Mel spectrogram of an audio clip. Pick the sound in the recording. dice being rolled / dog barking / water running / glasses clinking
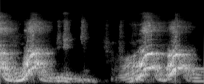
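dog barking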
